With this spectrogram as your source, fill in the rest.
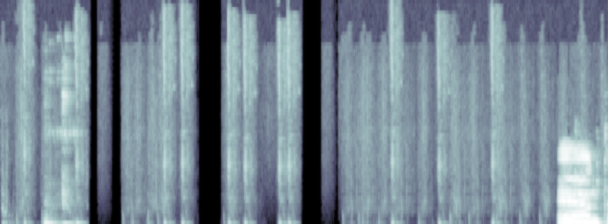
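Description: Sword hits land with short, quick thuds in a video game.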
